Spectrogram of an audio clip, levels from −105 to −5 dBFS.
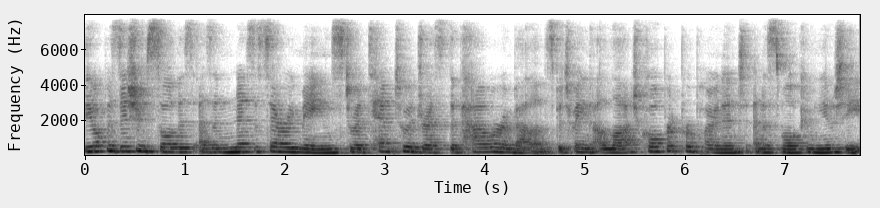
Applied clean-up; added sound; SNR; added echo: none; none; none; reverberation time 0.9 s.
